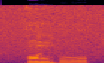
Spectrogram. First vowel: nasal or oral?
nasal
